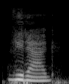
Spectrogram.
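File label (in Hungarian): "virag" Hungarian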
